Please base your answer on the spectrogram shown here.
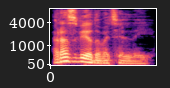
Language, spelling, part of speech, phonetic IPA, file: Russian, разведывательный, adjective, [rɐzˈvʲedɨvətʲɪlʲnɨj], Ru-разведывательный.ogg
- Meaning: reconnaissance, intelligence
